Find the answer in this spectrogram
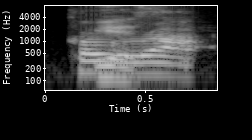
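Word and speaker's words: Korat: you were at Kat am I am I pronouncing that correctly Kat Kat corat yeah cor but before that you you in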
